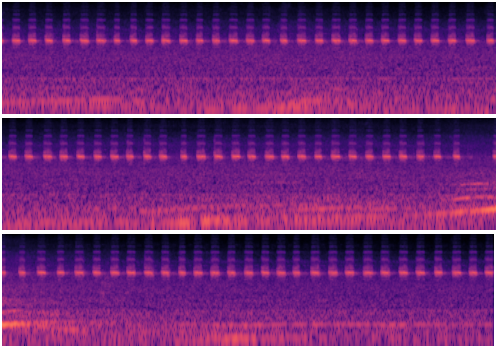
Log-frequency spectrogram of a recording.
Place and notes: neoscenes: critters under the bridge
